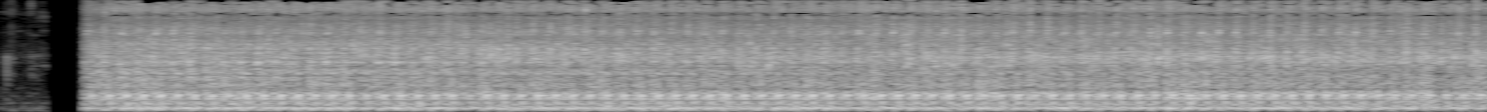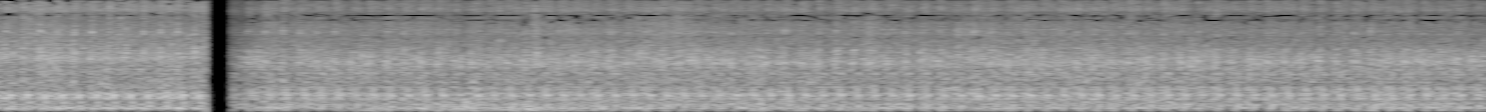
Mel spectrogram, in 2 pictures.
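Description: An engine running steadily at a constant speed, with a fast even pulsing. It starts abruptly and breaks off for an instant partway through before carrying on unchanged.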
